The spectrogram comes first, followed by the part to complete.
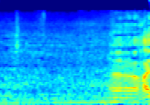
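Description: Low steady rumble of road traffic in a pause between a man's words; his voice comes back about one and a half seconds in.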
